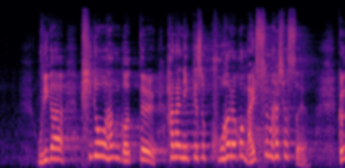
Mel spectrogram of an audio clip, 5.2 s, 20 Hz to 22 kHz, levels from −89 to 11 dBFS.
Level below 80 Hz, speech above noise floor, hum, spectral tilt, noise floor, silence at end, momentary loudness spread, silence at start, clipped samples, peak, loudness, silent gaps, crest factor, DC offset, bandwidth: -72 dBFS; 35 dB; none; -3.5 dB/octave; -55 dBFS; 0 s; 9 LU; 0.55 s; under 0.1%; -6 dBFS; -21 LUFS; none; 16 dB; under 0.1%; 18 kHz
